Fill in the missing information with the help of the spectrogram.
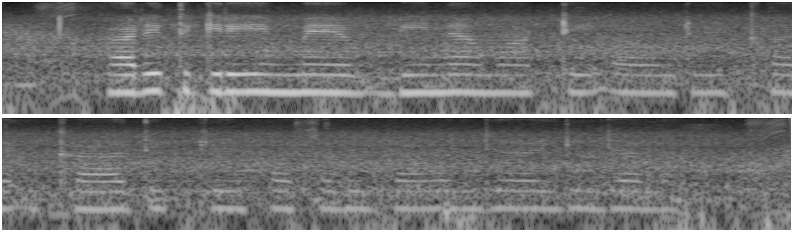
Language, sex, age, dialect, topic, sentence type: Bhojpuri, female, 18-24, Southern / Standard, agriculture, statement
